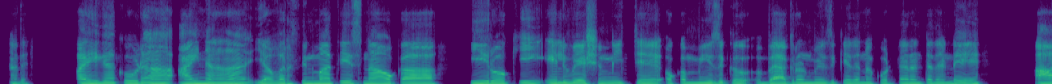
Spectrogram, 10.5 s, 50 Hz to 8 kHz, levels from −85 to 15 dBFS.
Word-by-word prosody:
అదే 110 -1 -5 0.5
పైగా 180 +9 +2
కూడా 200 +2 +1 0.4
ఆయన 160 +2 +4 0.6
ఎవరు 140 +4 0
సినిమా 170 -1 +2
తీసినా 160 0 0 0.2
ఒక 145 0 -6 0.7
హీరోకి 170 -1 +1 0.3
ఎలివేషన్ 145 +3 +1
ఇచ్చే 130 +3 -3 0.2
ఒక 120 +3 -12 0.2
మ్యూజిక్ 140 +2 0 0.4
బ్యాక్‌గ్రౌండ్ 125 +2 +2
మ్యూజిక్ 125 +2 -3
ఏదైనా 120 -1 -1
కొట్టారంటేనండి 130 +4 -2 0.9
ఆ - - +5
140 Hz, 105 wpm, -23 LUFS, 125-160 Hz, 0.9 s, ఆ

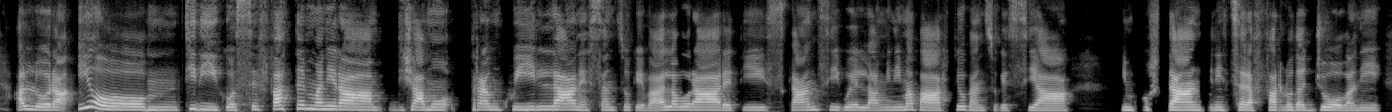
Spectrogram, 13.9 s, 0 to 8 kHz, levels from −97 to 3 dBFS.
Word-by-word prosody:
allora, 200 -5 +2
io, 220 - +3
mhmm, 190 -2 -5
ti 255 +5 -3
dico, 200 -3 -3
se 195 +3 -6
fatta 250 +4 +1
in 265 - -1
maniera 220 -5 +3
diciamo 195 +2 -2
tranquilla, 210 +1 +1
nel 185 -3 -4
senso 195 +1 -8
che 180 -2 -7
vai 175 - 0
a - - +3
lavorare, 190 -3 +2
ti 180 0 -8
scansi 190 +2 -4
quella 180 -2 -3
minima 190 +4 -4
parte, 175 +1 +2
io - - -1
penso 170 -3 -7
che 170 +1 -9
sia 170 -2 0 0.5
importante 190 -1 +3
iniziare 185 0 -2
a - - +3
farlo 185 0 -2
da 180 -2 -2
giovani. 170 -2 -2
195 Hz, 140 wpm, -26 LUFS, 180-210 Hz, 0.5 s, io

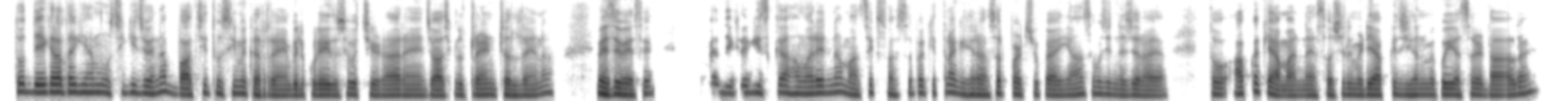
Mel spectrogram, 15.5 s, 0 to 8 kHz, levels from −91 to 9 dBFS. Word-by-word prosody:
तो 195 - +3
देख 180 0 +4
रहा 185 0 +9
था 185 - +5
कि 180 0 0
हम 180 0 +1
उसी 165 +2 -6
की 175 +1 -2
जो 160 0 -1
है - - +4
ना 190 +5 0
बातचीत 155 0 0
उसी 155 +1 -2
में 155 -1 0
कर 130 -2 +1
रहे 125 -2 0
हैं, 120 0 -2
बिल्कुल 125 +1 0
एक 125 0 +5
दूसरे 120 +3 -2
को - - +2
चिढ़ा 120 -1 0
रहे 120 -1 -2
हैं, 120 - -3
जो 120 - 0
आजकल 120 +2 0
ट्रेंड 130 -1 0
चल 125 -3 +2
रहे 120 - 0
हैं 120 - -3
ना, 160 +5 -5 0.5
वैसे-वैसे। 140 -1 +5 0.4
मैंने - - -12
देखा 160 +2 -4
कि 170 - -2
इसका 170 +1 -2
हमारे 150 +1 +2
ना 180 +3 -3
मानसिक 145 +3 -4
स्वास्थ्य 135 +1 -6
पर 165 - -1
कितना 165 +3 -4
गहरा 130 -3 0
असर 120 +6 0
पड़ 140 -2 +2
चुका 130 0 -4
है, 120 -1 0
यहाँ 125 +3 -1
से 150 +2 -8
मुझे 145 -2 -3
नज़र 125 -1 -1
आया। 115 0 -2 0.5
तो 140 -2 +1
आपका 155 +7 +2
क्या 155 -9 +3
मानना 115 +1 -2
है 115 - -1
सोशल 130 +3 -3
मीडिया 130 0 +3
आपके 125 +3 -3
जीवन 125 -1 -1
में 130 0 -3
कोई 135 0 +3
असर 130 +1 -1
डाल 120 0 0
रहा 150 - 0
है? 190 +4 -7
135 Hz, 260 wpm, -24 LUFS, 125-160 Hz, 0.5 s, रहा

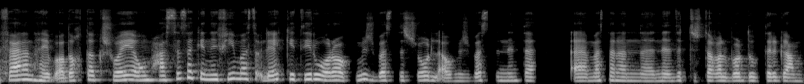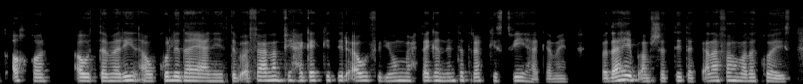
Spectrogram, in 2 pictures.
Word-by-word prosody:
فعلًا 205 -1 +5
هيبقى 160 -3 +3
ضاغطَك 205 +3 0
شوية 205 +1 +4
ومحسسَك 205 +9 +2
إن 225 -1 +4
في 245 +4 0
مسؤوليات 245 -3 +1
كتير 235 0 +2
وراك، 190 -3 +5
مش 220 -1 0
بس 190 +1 0
الشغل 185 0 -1
أو 150 - +1
مش 160 0 -8
بس 185 +4 -2
إن 175 0 -4
أنتَ، 175 0 -2 0.4
آآ 165 0 +2
مثلًا 175 -2 -2
نازل 165 +2 -2
تشتغل 175 0 0
برضه 175 +1 +1
وبترجع 170 -1 +1
متأخر 160 +1 -3 0.3
أو 170 0 +5
التمارين 165 +3 +1
أو 155 0 -1
كل 185 +3 +1
ده، 180 - +1
يعني 160 -2 +1
هتبقى 155 0 -4
فعلًا 190 0 +2
في 190 +1 -5
حاجات 185 0 -1
كتير 190 -1 -3
أوي 180 +1 +1
في 185 - -17
اليوم 170 +2 -3
محتاجة 175 0 -2
إن 170 -1 -3
أنتَ 180 +2 -5
تركز 170 -2 -5
فيها 170 -8 -3
كمان، 135 +3 -9 0.3
فده 145 +4 +3
هيبقى 205 -7 +2
مشتتك. 150 0 -6
أنا 175 +3 +1
فاهمة 180 -2 -1
ده 165 - -1
كويس. 145 -4 -3
175 Hz, 195 wpm, -22 LUFS, 165-190 Hz, 0.4 s, فعلًا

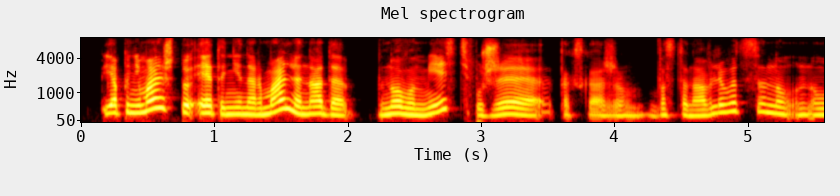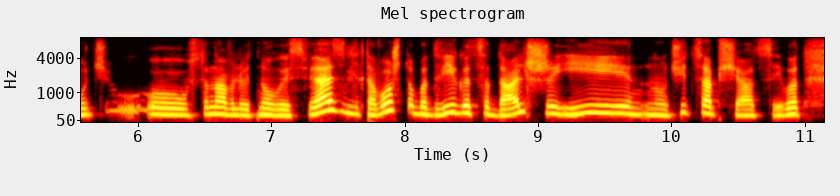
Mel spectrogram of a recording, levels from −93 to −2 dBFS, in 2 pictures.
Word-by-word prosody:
я 230 +1 +3
понимаю, 255 +11 +5
что 265 -10 +2
это 225 -4 +3
ненормально, 195 - +3
надо 195 -4 +1 0.2
в - - -7
новом 190 -4 +2
месте 260 - -3
уже, 170 +1 -1
так - - -14
скажем, 155 - -9
восстанавливаться, 180 - -5
ну 205 -6 -5
ну 180 0 -6
уч 185 +9 -9
у 190 -10 -4
устанавливать 175 -1 -3
новые 165 -3 -1
связи 245 - +5
для 205 -4 -7
того, 210 +12 +3
чтобы 235 -9 -3
двигаться 220 +3 -1
дальше 210 +6 +1
и 220 +3 -1
научиться 185 +5 -3
общаться. 165 -5 -4
И - - -6
вот 195 -1 -1
195 Hz, 160 wpm, -20 LUFS, 175-230 Hz, 0.2 s, понимаю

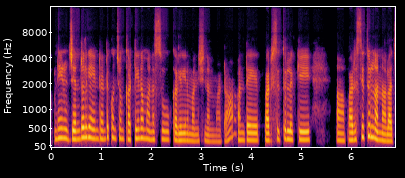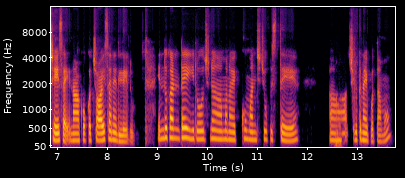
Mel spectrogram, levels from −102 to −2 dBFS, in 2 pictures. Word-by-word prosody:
నేను 245 0 +4
జనరల్‌గా 260 +5 +6
ఏంటంటే, 230 +1 -1
కొంచెం 240 -1 -2
కఠిన 235 +4 +2
మనస్సు 210 +1 -3 0.2
కలిగిన 185 0 +2
మనిషినన్నమాట. 160 -3 -8 0.3
అంటే 195 0 +2 0.3
పరిస్థితులకి 210 +1 +3 0.7
ఆహ్, 185 -1 -1
పరిస్థితులు 265 +8 +3
నన్ను 195 -3 +3
అలా 170 -1 +5
చేసాయి. 185 0 +2
నాకొక 185 0 -1
చాయిస్ 190 +3 +4
అనేది 190 -5 -1
లేదు. 150 - -7 0.5
ఎందుకంటే, 255 +1 +1 0.2
ఈరోజున 215 +1 -3 0.2
మనం 210 -1 -3
ఎక్కువ 220 +4 -9
మంచి 200 -1 -5
చూపిస్తే 205 -2 -5 0.9
ఆహ్, 185 0 -6
చులకనయిపోతాము. 185 -4 -5
205 Hz, 120 wpm, -22 LUFS, 185-230 Hz, 0.9 s, జనరల్‌గా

